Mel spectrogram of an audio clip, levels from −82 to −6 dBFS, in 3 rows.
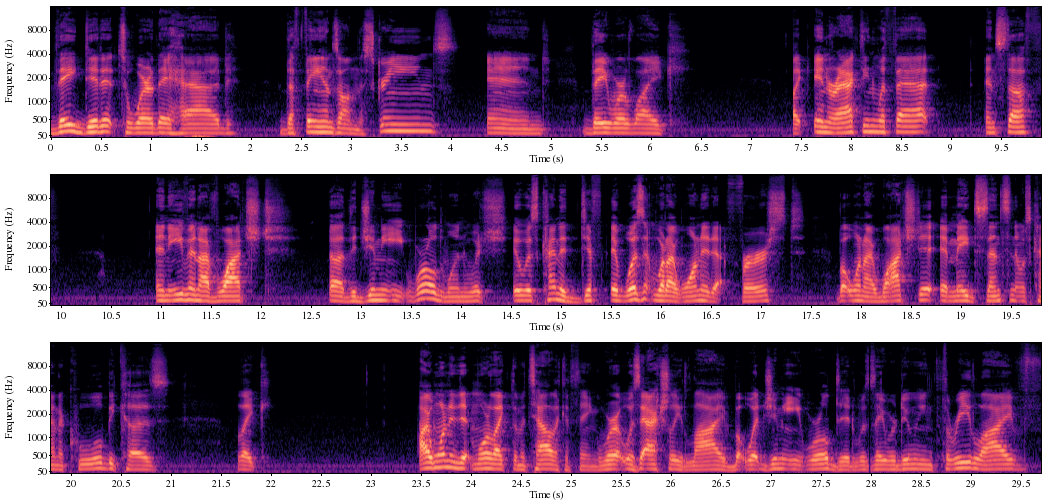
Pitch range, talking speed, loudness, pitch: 125-145 Hz, 175 wpm, -23 LUFS, 135 Hz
